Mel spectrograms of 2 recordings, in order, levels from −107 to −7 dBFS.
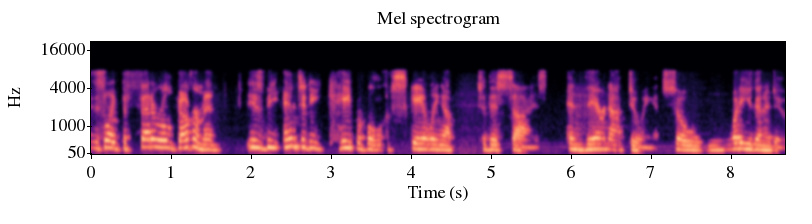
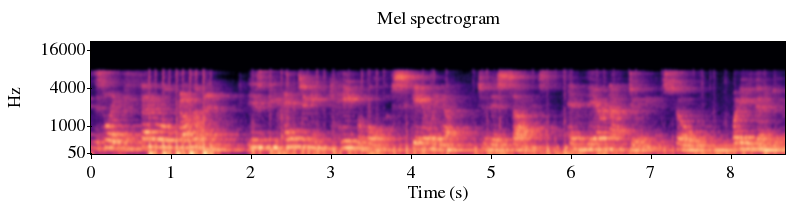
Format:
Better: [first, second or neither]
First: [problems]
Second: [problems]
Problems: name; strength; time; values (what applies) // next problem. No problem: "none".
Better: first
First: none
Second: background sound (Computer keyboard); 3 dB below the speech // room echo; dies away in 1 s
